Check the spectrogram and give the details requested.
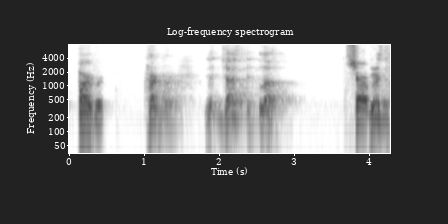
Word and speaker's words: Herbert: This Justin, how you pronouncing the last name? Herbert.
